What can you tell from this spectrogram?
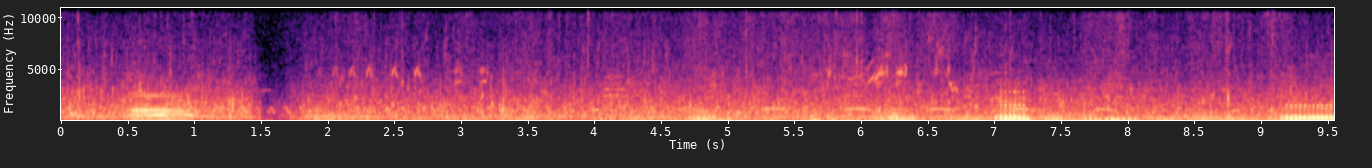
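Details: Wild buffalo in their natural savannah habitat, giving short, deep, harmonic grunts near the end, one after another, over a steady background hiss with faint distant bird whistles.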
